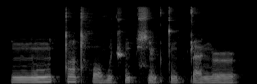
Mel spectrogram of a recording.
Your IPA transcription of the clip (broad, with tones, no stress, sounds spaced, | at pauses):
nː ũː˧˥ tː ɑ̃˥ t x ɔ˩˧ v ʊ˩ t͡ʃʼ ũ˧ k ɕ ɛ̃˩˧ ʈ t̪ ũ˩˧ k ʈ æ˩˧ ŋ ə˞˩˧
